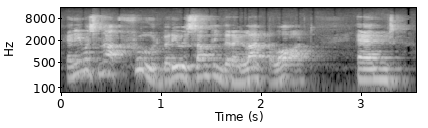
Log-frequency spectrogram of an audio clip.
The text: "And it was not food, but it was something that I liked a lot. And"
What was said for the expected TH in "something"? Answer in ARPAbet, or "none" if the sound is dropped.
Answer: TH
